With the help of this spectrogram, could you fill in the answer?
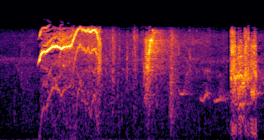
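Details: A red colobus, a monkey of the upper forest canopy living alongside other monkey species, gives a high, squealing alarm call warning of a snake.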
